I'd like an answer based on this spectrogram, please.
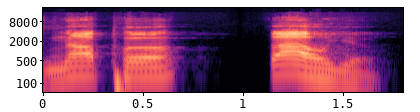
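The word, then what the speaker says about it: Naphtali: How you pronounce that in Hebrew is Napa Thalia.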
